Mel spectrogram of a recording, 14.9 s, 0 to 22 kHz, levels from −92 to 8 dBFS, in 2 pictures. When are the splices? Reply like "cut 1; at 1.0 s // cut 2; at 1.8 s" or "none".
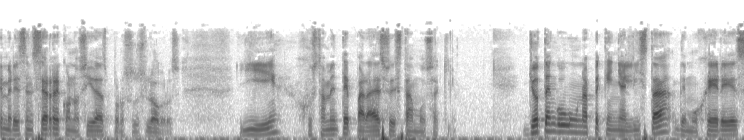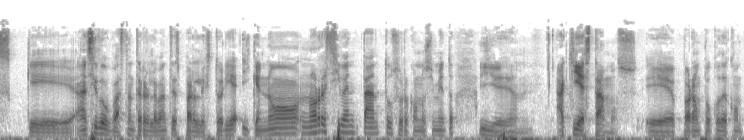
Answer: cut 1; at 10.5 s // cut 2; at 12.2 s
